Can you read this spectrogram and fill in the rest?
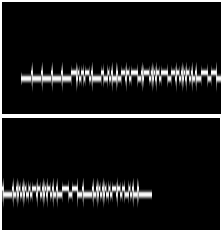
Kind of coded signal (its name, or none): RTTY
